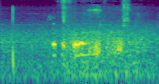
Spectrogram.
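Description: Chickens in a pen beside a backyard chicken run, with soft, sparse clucks and a few short calls over a low outdoor background, no talking.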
